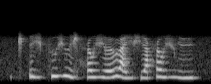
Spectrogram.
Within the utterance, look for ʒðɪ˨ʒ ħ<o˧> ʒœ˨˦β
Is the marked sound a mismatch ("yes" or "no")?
no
